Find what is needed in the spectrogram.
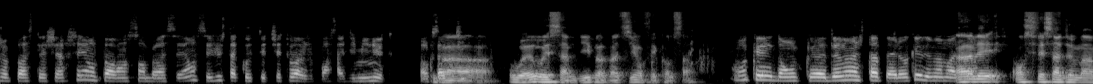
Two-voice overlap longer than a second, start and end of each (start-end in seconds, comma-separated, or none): none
